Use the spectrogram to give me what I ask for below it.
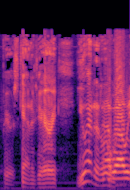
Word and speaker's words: Canajoharie: It's Canajoharie.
